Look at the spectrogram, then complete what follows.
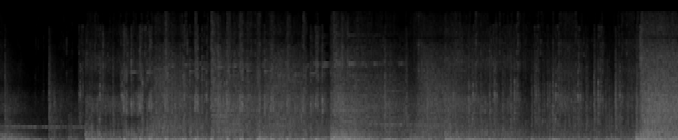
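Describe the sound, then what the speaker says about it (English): Dense, loud explosions and rapid gunfire from the video game Ape Out, a near-continuous barrage of booms and bursts that fills the whole stretch with almost no break. "that guy blew up"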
